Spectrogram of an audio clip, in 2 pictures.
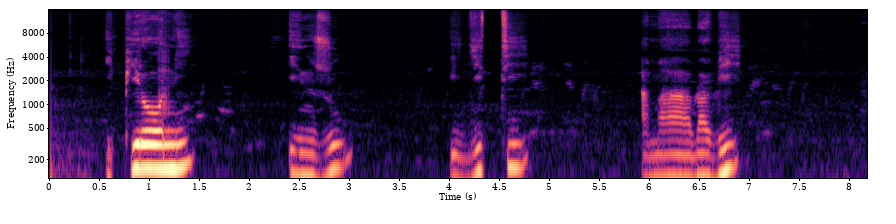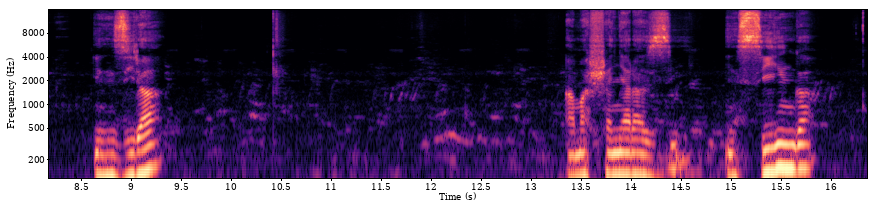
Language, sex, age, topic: Kinyarwanda, male, 18-24, government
